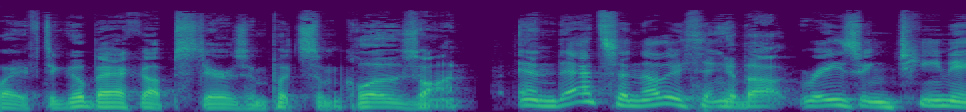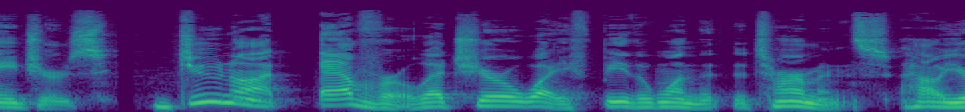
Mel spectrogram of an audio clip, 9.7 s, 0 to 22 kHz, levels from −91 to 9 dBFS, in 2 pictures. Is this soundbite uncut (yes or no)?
yes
